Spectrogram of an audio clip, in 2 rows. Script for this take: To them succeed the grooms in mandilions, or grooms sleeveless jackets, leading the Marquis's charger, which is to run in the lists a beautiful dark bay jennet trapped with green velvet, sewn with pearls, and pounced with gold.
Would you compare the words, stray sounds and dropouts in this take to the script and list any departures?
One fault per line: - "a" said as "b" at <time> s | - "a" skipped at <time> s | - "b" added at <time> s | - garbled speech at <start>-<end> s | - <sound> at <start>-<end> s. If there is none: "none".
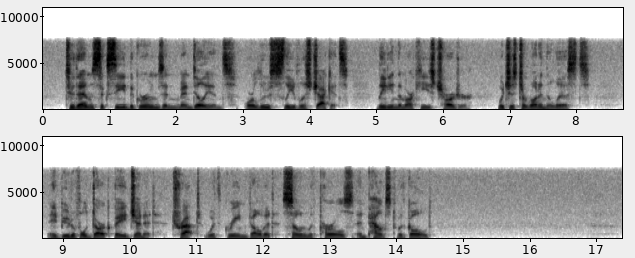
- "grooms" said as "loose" at 3.2 s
